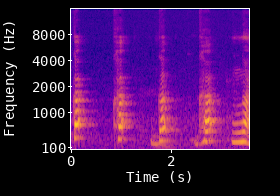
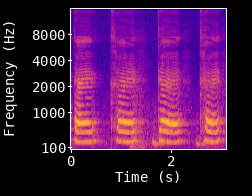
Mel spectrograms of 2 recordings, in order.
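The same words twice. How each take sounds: First: क, ख, ग, घ, ङ each ending in a short schwa; correct letter names. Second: कै, खै, गै, घै each drawn out with an "ai" vowel; wrong letter names. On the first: Teacher showing the right way to read the alphabet, short schwa endings. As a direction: say क, ख, ग, घ, ङ singly with a short "uh". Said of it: "सही उच्चारण करना देख लेते हैं". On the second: Teacher mimicking a common mistake, long ai endings. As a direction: stretch the ai in कै, खै, गै, घै, slow and loud. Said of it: "कुछ लोग इसे इस तरीके से उच्चारित करते हैं". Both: Shown as a demonstration.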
